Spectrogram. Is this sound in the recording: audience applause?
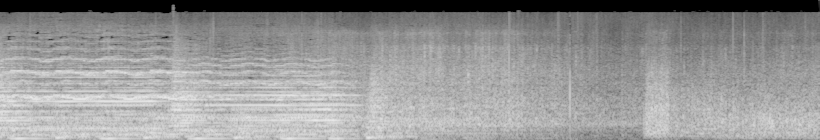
no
